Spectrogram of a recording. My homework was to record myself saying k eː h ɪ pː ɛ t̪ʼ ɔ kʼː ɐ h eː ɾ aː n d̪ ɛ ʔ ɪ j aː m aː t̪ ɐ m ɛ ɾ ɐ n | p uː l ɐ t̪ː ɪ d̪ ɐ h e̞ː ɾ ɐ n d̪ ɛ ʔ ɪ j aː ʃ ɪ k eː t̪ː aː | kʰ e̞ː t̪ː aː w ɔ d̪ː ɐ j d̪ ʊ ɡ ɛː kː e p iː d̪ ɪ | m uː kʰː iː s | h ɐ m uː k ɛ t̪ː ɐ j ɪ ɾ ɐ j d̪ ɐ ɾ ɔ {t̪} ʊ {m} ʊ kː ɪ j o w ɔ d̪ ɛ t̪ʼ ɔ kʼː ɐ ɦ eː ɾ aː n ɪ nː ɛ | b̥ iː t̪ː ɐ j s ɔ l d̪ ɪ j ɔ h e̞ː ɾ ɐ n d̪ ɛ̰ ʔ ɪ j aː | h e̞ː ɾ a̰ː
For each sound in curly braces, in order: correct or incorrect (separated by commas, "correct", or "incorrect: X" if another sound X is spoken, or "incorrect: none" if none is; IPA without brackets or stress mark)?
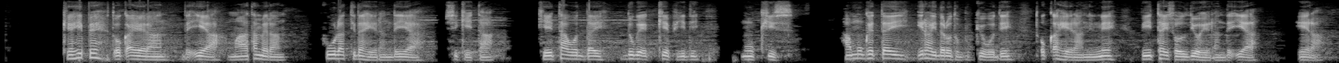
correct, incorrect: b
